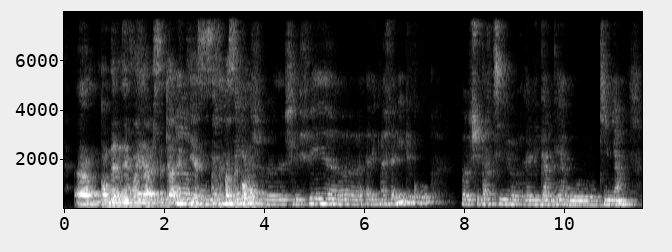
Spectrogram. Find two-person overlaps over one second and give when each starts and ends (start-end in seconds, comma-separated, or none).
2.2-3.9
